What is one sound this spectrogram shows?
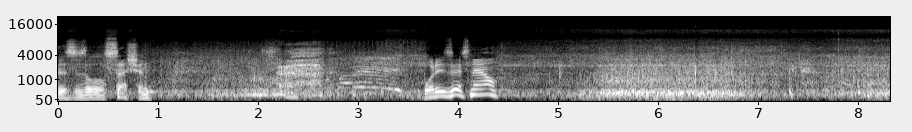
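Wind rushes steadily past the rider.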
